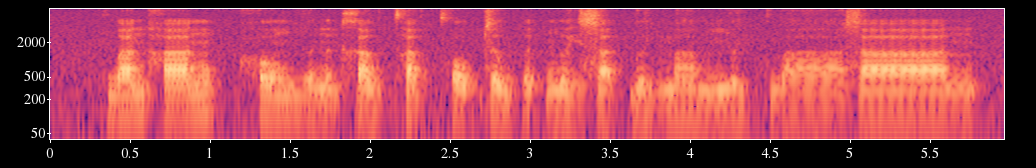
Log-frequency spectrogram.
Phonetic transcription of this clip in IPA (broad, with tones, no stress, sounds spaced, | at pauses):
k w a˨˦ n h a˨˦ ŋ | h ɔ˧ ŋ i̤˨˩ ə̯ n ə̰˧˨ n x a˧˩ w t̪ʰ a̰˧˨ w t̪ʰ ɔ˨˩ p̚ z ə˧˩ w ʔ ə˨˩ t̚ ŋ ə˧˩ j z a˨˩ t̚ ɓ ə̤˨˩ j m a̤˨˩ m ɲ ə̤˨˩ j k w a̤ː˨˩ z aː˧ n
